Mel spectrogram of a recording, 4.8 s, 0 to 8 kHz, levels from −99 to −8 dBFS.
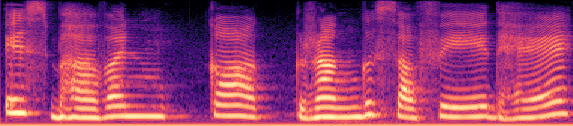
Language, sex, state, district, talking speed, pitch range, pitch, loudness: Hindi, female, Madhya Pradesh, Bhopal, 75 wpm, 220-250 Hz, 230 Hz, -15 LUFS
